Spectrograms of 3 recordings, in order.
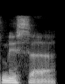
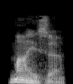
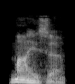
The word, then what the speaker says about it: miser: american pronunciation number eight miser this word is often mispronounced because of the pronunciation of the word miss and said as mr say this word thrice with me miser miser paradigm a tricky word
